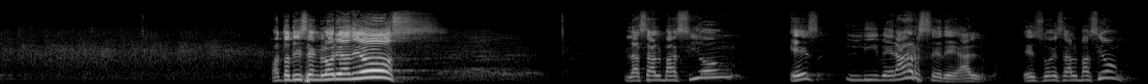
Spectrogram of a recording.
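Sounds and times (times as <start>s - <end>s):
church congregation clapping loudly: 0.0s - 4.0s
speech: 2.7s - 4.2s, 6.3s - 11.3s.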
